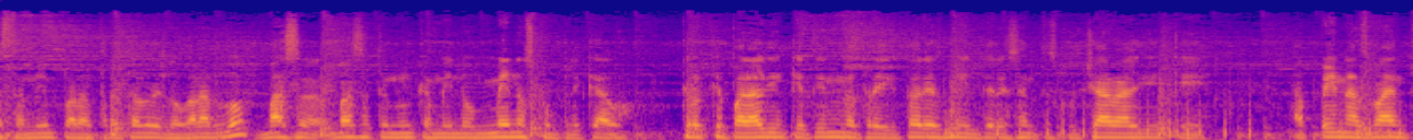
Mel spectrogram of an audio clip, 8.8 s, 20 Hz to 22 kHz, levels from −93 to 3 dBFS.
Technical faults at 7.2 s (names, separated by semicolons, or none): train of clicks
